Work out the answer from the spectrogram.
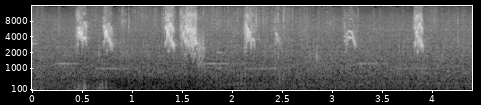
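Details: Sparrows visiting a feeding platform for food at a shrine, February 2023: sharp, high chirps at irregular intervals, some doubled into quick pairs, about eight notes in total, with a faint steady tone low in the background.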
